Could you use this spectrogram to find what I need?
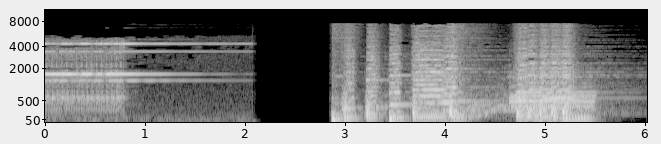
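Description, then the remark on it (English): A telephone rings loudly: a steady electronic tone, a brief silence, then a series of rapid, insistent ringing bursts. No one speaks. “I hear something. The phone is ringing.”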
